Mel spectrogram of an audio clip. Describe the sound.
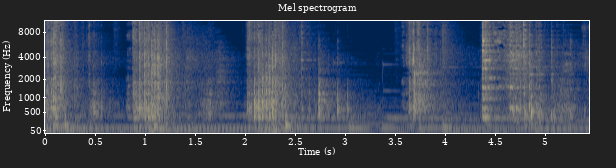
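A knife cuts through fresh vegetables on a board, giving a few crisp, crunchy bursts separated by short pauses, with light clicks and knocks in between over a low, steady hum.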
